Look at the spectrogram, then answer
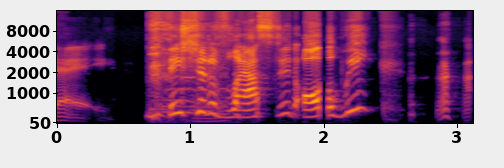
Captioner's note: laughs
